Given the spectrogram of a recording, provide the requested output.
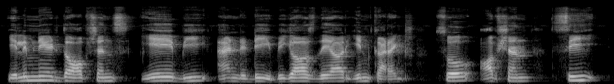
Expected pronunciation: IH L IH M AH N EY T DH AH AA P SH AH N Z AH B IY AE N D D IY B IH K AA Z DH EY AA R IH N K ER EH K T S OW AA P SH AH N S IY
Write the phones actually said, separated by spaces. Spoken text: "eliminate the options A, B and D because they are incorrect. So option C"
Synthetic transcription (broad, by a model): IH L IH M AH N EY T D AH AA P SH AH N S AH B IY AE N D D IY B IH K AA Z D EY AA R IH N K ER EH K T S OW AA P SH AH N S IY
